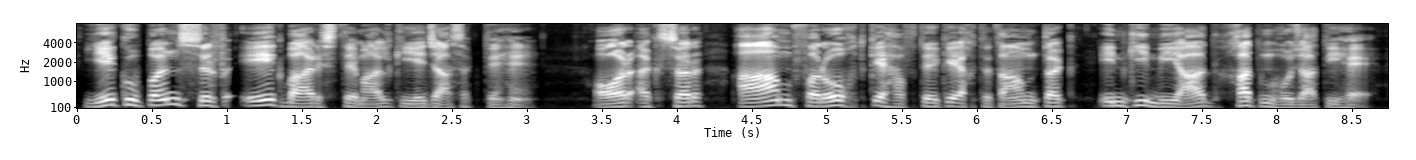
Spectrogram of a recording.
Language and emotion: Urdu, neutral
